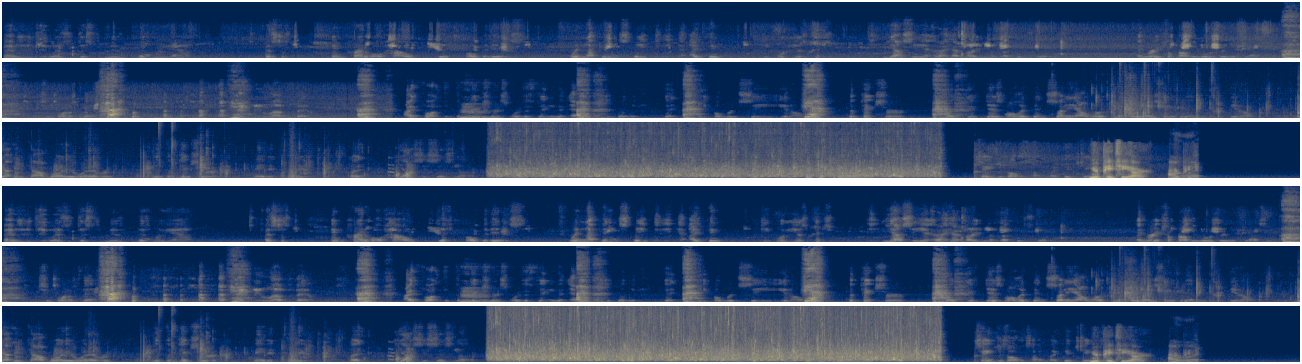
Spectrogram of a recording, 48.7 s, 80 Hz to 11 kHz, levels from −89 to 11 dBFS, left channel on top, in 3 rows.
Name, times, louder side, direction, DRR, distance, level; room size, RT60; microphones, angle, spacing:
voice 1, 0.0-2.4 3.3-3.6 4.1-5.2 5.4-6.5 7.1-9.0 9.5-10.4 10.8-13.2 14.2-16.3 16.7-17.5 17.8-21.8 22.1-24.6 24.9-26.2 26.8-27.5 28.0-31.9 32.4-33.8 34.3-36.4 36.8-37.0 37.3-40.1 44.6-46.1 47.3-47.4, right 2 dB, 40° right, 3.0 m, -48 dB
voice 2, 13.2-13.9 14.7-14.8 15.1-15.2 16.6-16.7 46.0-46.8 47.1-47.2, left 7 dB, 60° left, 0.4 m, -29 dB
sound 1, 16.0-16.5 17.4-18.1 19.0-19.4 20.1-20.2 20.6-21.1 21.9-22.5 23.4-23.8 24.7-25.0 26.2-26.5 27.8-28.3 29.3-29.4, right 1 dB, 20° right, 0.8 m, -32 dB
sound 2, 29.7-44.3, left 1 dB, 5° left, 1.6 m, -48 dB
sound 3, 38.5-44.2, right 6 dB, 65° right, 0.6 m, -28 dB
voice 3, 41.7-42.2 42.5-43.4 47.0-47.4, left 4 dB, 25° left, 0.7 m, -40 dB
7.3 x 3.7 x 4.5 m
head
